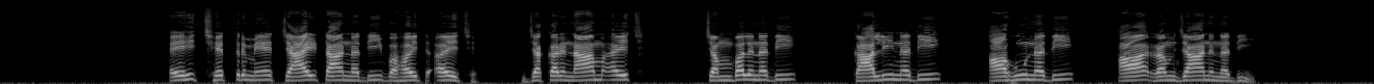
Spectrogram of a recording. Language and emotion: Maithili, neutral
